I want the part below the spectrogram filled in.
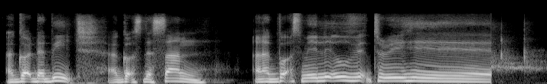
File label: happy, speech; fertig classic games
